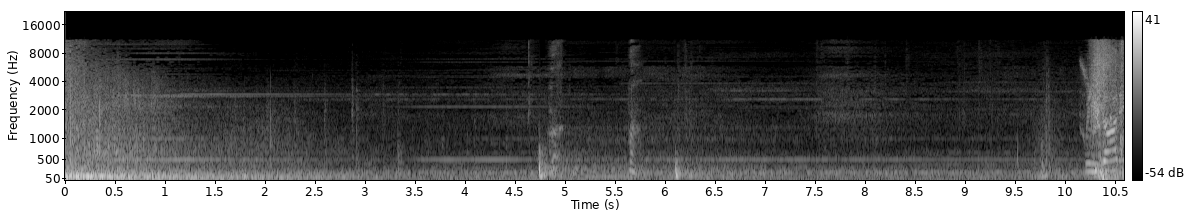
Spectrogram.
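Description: A Confringo blasting spell in the game Hogwarts Legacy: a booming burst opens, several smaller pops follow amid a low ambient hum, and a second heavy blast lands near the end.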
